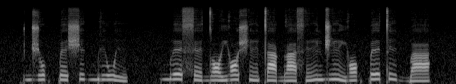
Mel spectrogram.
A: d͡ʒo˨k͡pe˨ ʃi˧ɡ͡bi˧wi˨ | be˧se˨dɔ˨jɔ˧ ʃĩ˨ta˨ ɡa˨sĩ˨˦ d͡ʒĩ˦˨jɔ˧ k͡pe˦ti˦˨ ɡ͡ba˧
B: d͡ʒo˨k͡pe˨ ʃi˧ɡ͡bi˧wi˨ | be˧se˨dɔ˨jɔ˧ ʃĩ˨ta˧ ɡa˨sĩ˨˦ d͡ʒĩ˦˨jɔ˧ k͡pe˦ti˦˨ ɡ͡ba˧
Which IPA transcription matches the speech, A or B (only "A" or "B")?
A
